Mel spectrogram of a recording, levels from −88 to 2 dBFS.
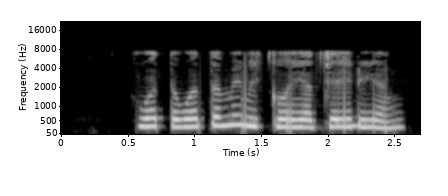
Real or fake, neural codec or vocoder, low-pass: real; none; 7.2 kHz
